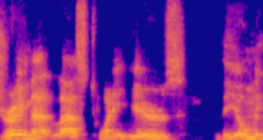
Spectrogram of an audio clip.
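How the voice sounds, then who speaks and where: At a moderate pace, a plain, everyday voice speaks with lively intonation in a Canadian accent. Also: man. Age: 60s. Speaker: amateur bodybuilder, lawyer. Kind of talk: casual interview.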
